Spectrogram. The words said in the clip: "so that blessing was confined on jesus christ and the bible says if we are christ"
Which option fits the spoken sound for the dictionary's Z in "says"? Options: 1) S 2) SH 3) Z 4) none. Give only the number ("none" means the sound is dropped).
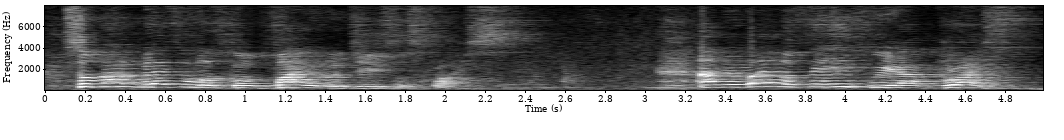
4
